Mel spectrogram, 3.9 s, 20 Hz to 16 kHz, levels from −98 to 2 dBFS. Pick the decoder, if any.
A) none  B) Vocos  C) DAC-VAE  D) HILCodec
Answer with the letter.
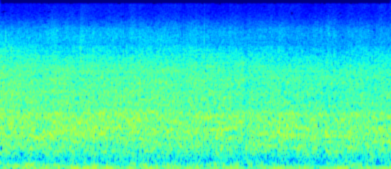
C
